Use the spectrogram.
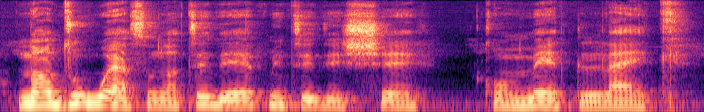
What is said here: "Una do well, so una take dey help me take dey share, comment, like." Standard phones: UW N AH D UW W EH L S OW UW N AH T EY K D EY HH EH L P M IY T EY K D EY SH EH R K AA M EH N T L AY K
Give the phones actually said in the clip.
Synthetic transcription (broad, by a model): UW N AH D UW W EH S OW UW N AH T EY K D EY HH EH P M IY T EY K D EY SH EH K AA M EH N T L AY K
